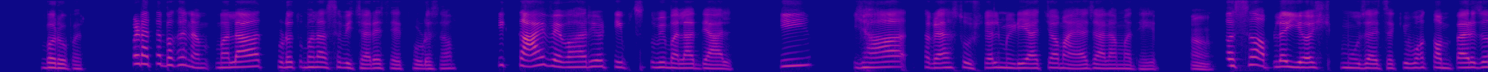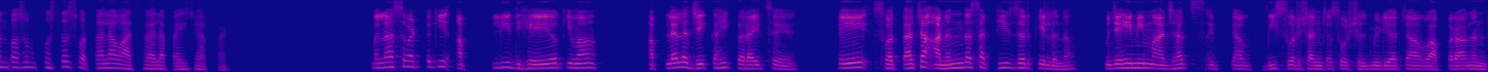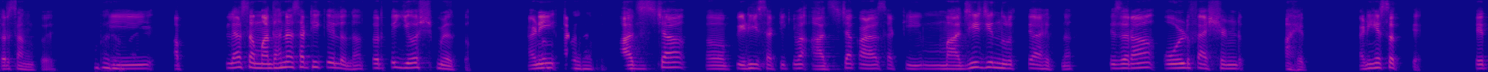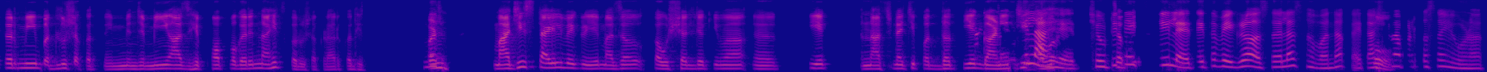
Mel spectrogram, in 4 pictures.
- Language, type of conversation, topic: Marathi, podcast, सोशल मीडियामुळे यशाबद्दल तुमची कल्पना बदलली का?
- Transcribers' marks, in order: in English: "कम्पॅरिझनपासून"; unintelligible speech; in English: "ओल्ड फॅशंड"; other background noise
